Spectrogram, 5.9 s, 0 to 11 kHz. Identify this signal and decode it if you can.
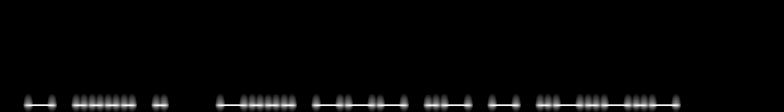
Morse code, heard as a keyed tone, about 20 wpm, 700 Hz. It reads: THE BOAT.
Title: Sentences from Top 1400 Words 20wpm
